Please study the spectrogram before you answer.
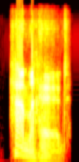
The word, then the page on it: hammerhead: British English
